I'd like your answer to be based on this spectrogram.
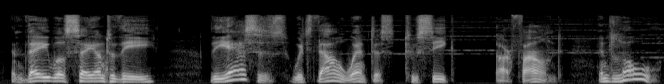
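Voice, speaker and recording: An actor playing an authoritative, assured prophet in dramatized scripture, solemn, declamatory and deliberate. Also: male voice, mid-range voice, fairly bright tone, slightly rough, exaggerated voice. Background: background music.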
